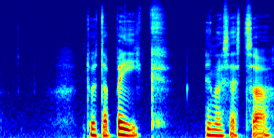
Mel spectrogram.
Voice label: "beic", Welsh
